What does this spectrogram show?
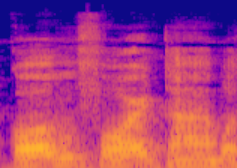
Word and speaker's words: comfortable: second syllable is for, because the word has comfortable. So the word has four syllables, but the second syllable is not really given strong emphasis.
